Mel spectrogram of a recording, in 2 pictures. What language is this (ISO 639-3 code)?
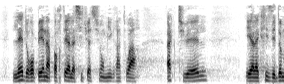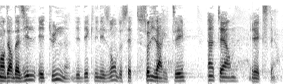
fra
